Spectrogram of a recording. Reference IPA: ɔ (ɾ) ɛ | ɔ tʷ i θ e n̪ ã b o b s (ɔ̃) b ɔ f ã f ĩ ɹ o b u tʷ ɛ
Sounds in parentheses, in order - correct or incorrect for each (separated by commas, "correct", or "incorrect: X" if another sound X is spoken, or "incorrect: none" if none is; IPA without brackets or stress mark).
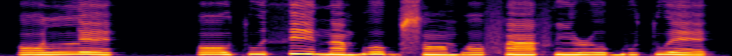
incorrect: lː, correct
